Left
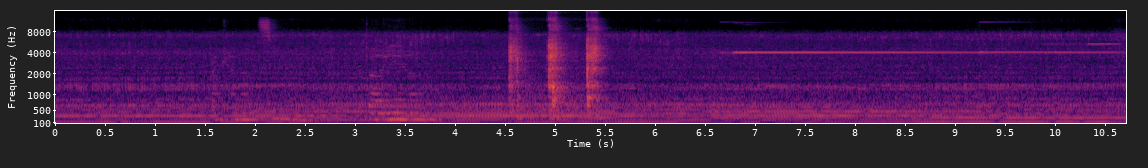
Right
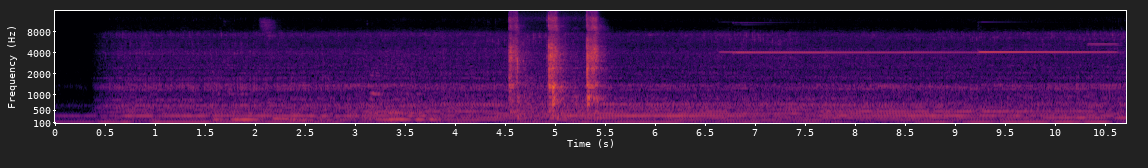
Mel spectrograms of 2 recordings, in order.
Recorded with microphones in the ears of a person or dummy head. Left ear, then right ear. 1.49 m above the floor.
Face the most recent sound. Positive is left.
turn(degrees=-10)  # may be behind; listen again after turning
